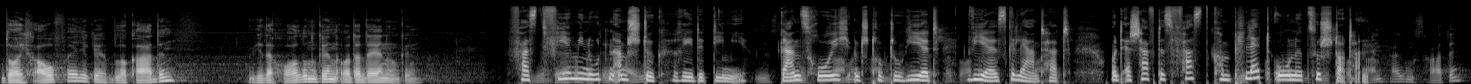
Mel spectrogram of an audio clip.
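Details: Adult woman speaking; normal speech.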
